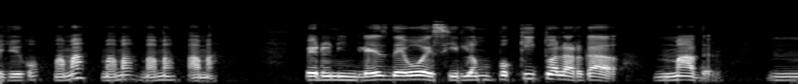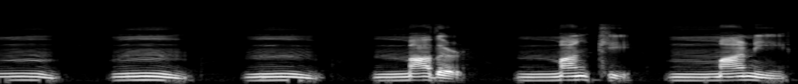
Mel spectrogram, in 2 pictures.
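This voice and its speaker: A man's voice: on the high side, a bit bright, dry recording. A male English teacher giving a virtual pronunciation lesson, patiently drilling sounds by repetition. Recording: dull lo-fi dry recording.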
